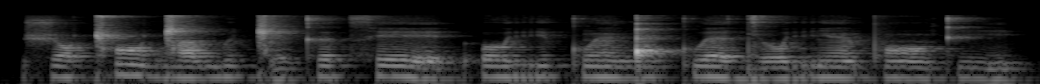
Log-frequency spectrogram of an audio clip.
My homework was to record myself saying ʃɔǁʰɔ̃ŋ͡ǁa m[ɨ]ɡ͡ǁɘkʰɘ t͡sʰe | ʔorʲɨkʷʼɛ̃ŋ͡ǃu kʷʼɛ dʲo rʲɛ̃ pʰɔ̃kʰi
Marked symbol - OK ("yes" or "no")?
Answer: yes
